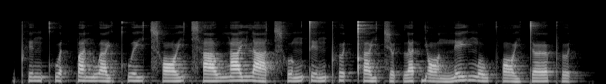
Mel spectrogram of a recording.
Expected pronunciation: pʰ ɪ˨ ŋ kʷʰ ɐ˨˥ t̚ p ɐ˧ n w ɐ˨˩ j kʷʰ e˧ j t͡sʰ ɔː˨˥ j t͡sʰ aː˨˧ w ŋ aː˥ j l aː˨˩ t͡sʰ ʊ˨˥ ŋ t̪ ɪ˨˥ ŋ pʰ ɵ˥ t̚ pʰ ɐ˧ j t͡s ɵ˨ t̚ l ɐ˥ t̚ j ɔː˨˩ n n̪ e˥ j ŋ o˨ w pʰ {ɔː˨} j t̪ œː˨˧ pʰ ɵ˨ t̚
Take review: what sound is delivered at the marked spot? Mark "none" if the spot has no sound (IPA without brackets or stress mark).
ɔː˨˩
